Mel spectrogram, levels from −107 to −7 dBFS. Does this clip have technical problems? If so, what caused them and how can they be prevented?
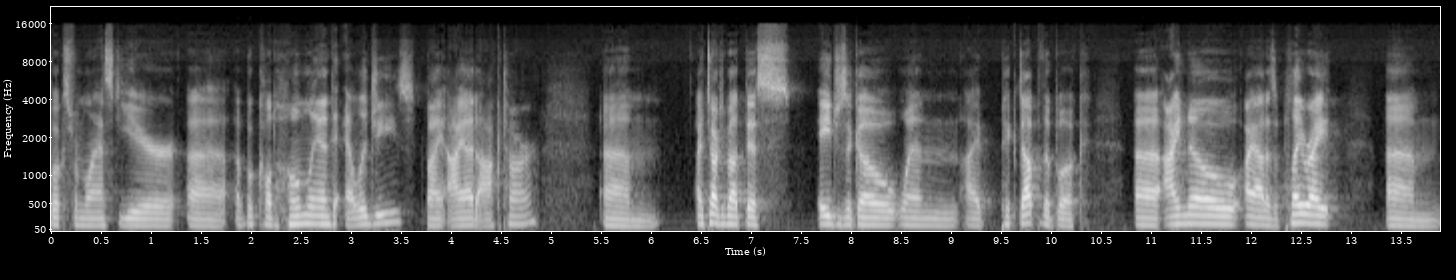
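Yes. From 2.99 s to 6.03 s the speech turns rough and muffled, worst for about 2 s in the middle, then clears. This is a call bitrate drop. The call's bandwidth estimate fell, so the encoder coded more coarsely and trimmed the high frequencies, which fits a fall from about 32 to 14 kbps. Unlike packet loss, the audio stays continuous throughout, with no gaps, clicks or repeated fragments. Only the clarity sags and recovers. A more stable network link, or a higher minimum bitrate floor, would prevent this.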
